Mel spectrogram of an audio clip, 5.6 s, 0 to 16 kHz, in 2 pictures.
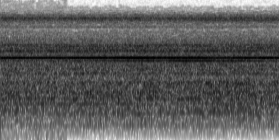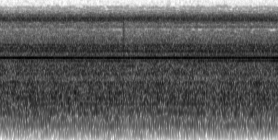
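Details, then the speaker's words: Three-phase motor of a combination woodworking machine run from single-phase 220V through a frequency drive, star connection, drawing about 0.8A: a steady high whistle over a smooth hum, normal SPWM carrier noise from the drive, motor fine. "Como veis, el motor hace como un silbido y no os preocupéis, esto es normal, esto lo hacen los variadores y es por culpa de la señal esta que os digo yo, la SPWM, y podemos cambiar la frecuencia de este sonido si fuese muy molesta, pero no es recomendable cambiarla"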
